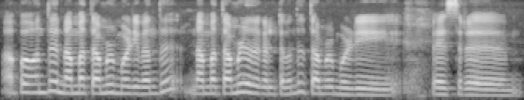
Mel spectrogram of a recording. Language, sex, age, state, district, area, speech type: Tamil, female, 60+, Tamil Nadu, Kallakurichi, urban, spontaneous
